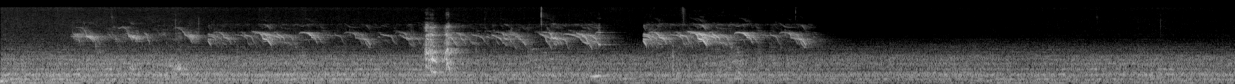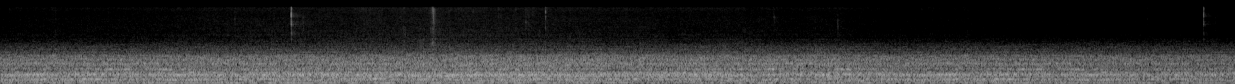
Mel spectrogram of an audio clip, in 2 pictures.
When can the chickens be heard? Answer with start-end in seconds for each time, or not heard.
0.7-8.1.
